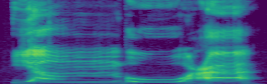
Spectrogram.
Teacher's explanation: এটা ইকলাব গুন্না, এখানে নুন সাকিনের পরে বা আসছে, এই জন্য মিম দিয়ে পড়তে হবে।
